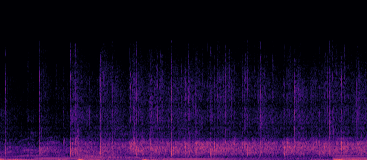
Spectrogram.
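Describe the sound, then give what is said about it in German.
An audience applauds a preached message, clapping steadily in a dense, sustained wash of applause, with a low hum and a few faint scattered voices underneath. “Und was ich dir jetzt wünsche, dass dieser Applaus sich verwandelt in eine Entscheidung.”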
